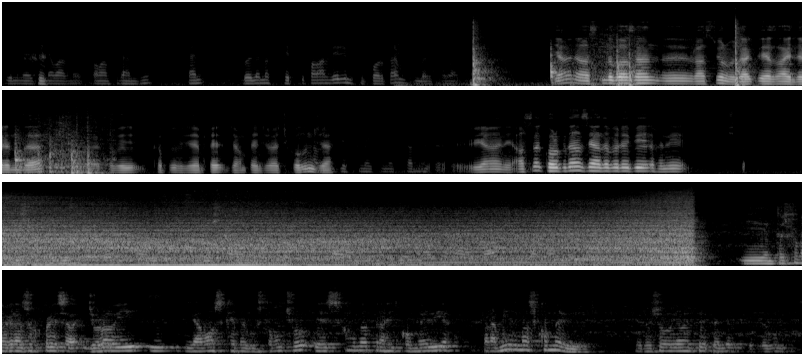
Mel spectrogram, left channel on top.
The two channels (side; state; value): both; different; correlation 0.00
